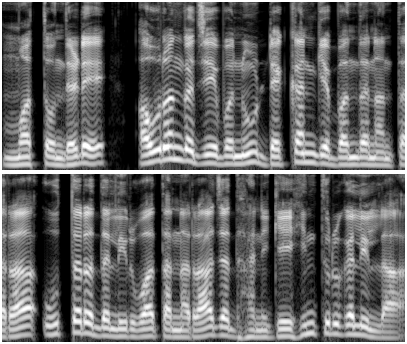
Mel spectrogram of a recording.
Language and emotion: Kannada, neutral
